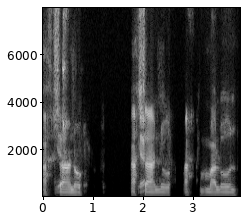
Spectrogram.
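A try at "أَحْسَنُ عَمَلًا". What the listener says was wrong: Amala. Yeah, so here yeah, don't say ahsanu, yeah, don't stretch the halaka, okay? It'll be ahsanu amala. Ahsanu amala.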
